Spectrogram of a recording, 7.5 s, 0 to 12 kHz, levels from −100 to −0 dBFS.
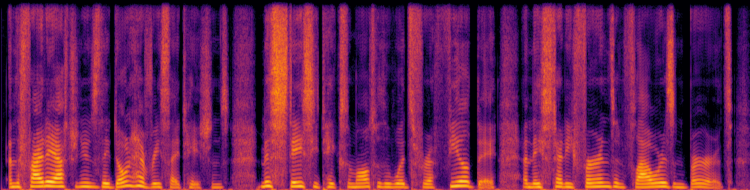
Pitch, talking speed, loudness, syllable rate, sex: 225 Hz, 225 wpm, -19 LUFS, 5.7 syllables/s, female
